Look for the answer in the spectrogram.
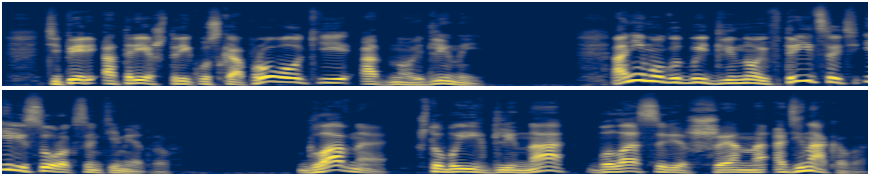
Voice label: narr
